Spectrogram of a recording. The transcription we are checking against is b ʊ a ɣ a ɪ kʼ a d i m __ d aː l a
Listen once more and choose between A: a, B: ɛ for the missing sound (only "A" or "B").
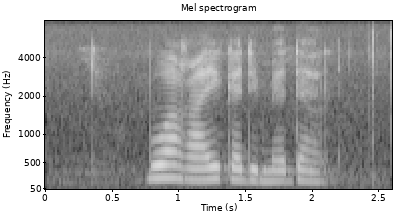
B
